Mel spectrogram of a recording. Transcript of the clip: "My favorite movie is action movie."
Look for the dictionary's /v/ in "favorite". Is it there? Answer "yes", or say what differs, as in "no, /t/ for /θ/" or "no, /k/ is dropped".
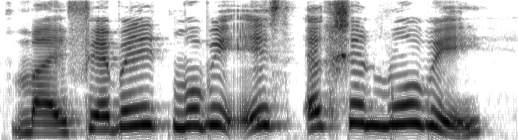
no, /b/ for /v/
